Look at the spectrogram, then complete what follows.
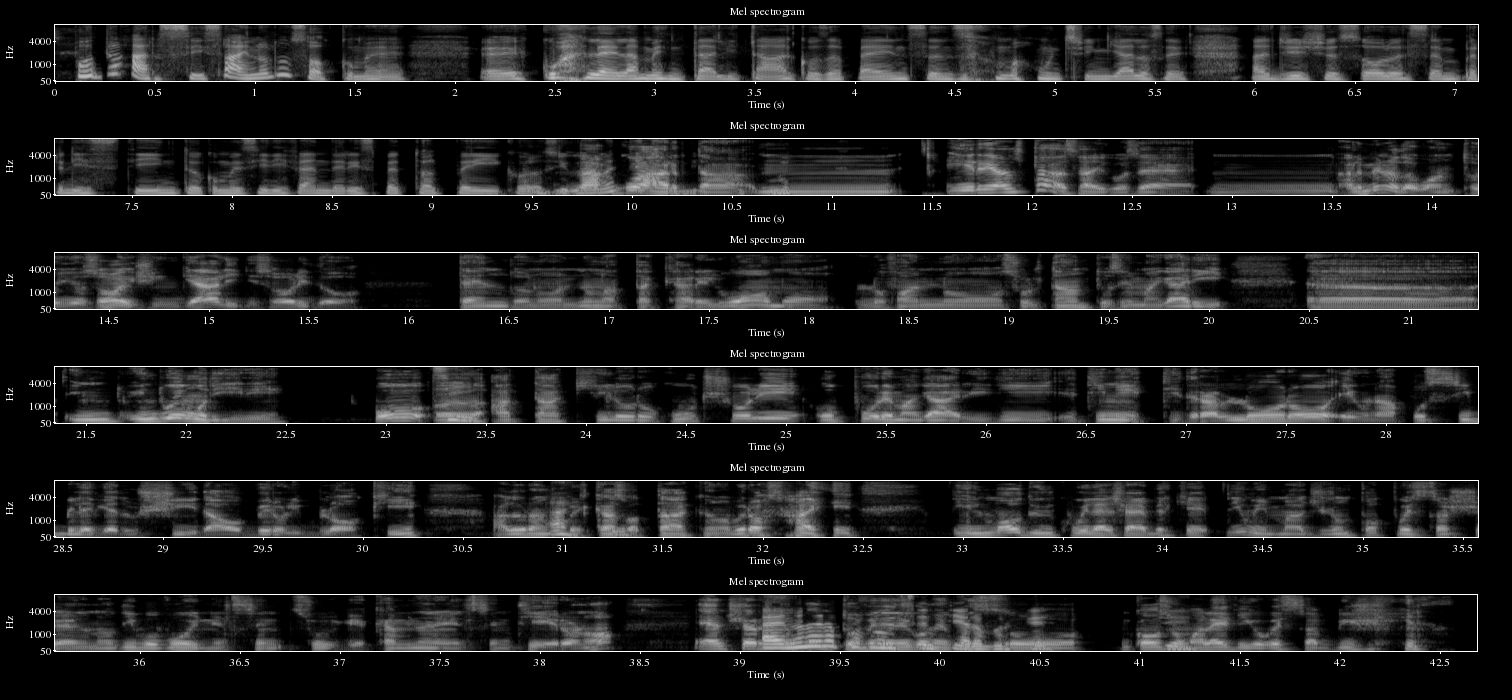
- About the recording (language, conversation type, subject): Italian, podcast, Qual è stata la tua esperienza di incontro con animali selvatici durante un’escursione?
- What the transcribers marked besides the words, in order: laughing while speaking: "qual è"; laughing while speaking: "insomma"; tapping; laughing while speaking: "sai"; "cioè" said as "ceh"; laughing while speaking: "s'avvicina"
